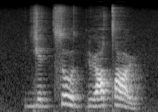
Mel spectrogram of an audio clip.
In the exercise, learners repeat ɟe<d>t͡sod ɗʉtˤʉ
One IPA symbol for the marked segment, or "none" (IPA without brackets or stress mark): d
